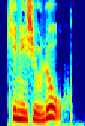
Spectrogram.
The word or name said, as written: kinesiolog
